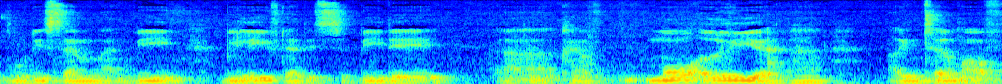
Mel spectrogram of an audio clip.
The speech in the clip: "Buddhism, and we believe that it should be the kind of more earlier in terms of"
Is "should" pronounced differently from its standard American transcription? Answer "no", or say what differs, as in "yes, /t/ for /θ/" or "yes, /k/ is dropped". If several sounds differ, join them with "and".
yes, /s/ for /ʃ/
